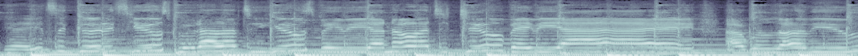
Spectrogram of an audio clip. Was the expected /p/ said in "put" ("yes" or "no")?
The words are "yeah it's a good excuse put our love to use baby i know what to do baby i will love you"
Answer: no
